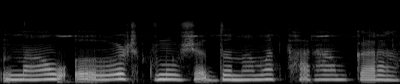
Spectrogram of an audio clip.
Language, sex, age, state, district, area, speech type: Kashmiri, female, 18-30, Jammu and Kashmir, Bandipora, rural, read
